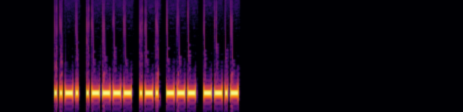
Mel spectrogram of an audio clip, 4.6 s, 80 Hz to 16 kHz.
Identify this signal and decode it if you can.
Morse code, heard as a keyed tone, about 46 wpm, 700 Hz. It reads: F1ROQ
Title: DXCC-100 Call Signs - 5 Characters - Repeated 3x - 45wpm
